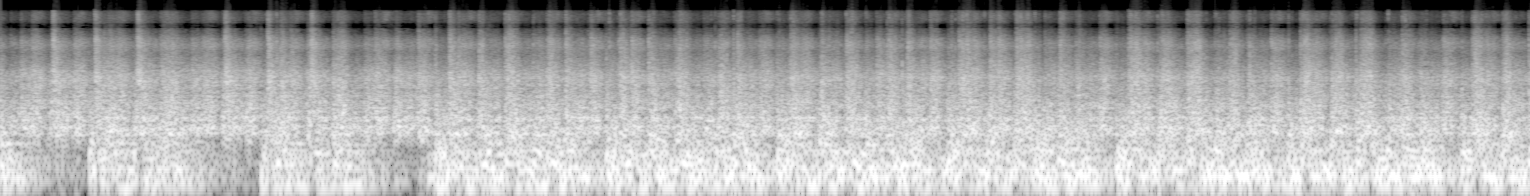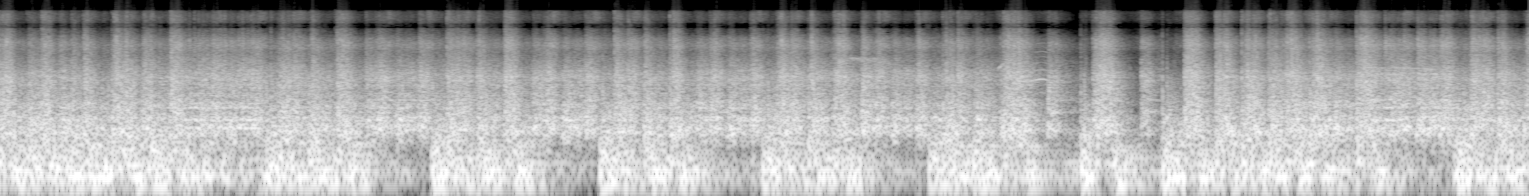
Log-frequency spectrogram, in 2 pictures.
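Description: A troupe of large drums beaten with wooden sticks, playing a loud, fast, continuous rhythm together, with a momentary break about four seconds before the end.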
